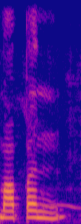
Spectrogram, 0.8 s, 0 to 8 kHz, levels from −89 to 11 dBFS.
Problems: none marked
